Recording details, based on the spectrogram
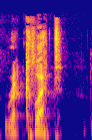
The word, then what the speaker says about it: Raclette: Raclette.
